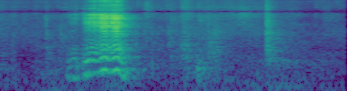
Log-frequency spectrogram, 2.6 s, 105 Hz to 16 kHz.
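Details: Newborn goat kid, one day old, on a handmade goat farm in Japan, 17 April 2024; one short, quavering, nasal bleat rising then falling, followed by faint shuffling and background hiss.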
